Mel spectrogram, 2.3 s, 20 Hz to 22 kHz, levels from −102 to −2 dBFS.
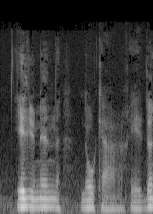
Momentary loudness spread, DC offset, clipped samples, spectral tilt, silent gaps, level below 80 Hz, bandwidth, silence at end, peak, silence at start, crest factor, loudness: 15 LU; under 0.1%; under 0.1%; -6.5 dB/octave; none; -54 dBFS; 13.5 kHz; 0 s; -10 dBFS; 0.25 s; 20 dB; -32 LUFS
